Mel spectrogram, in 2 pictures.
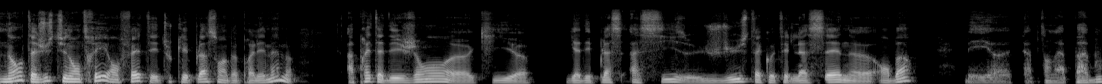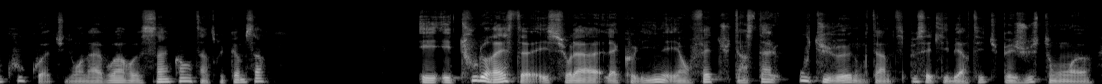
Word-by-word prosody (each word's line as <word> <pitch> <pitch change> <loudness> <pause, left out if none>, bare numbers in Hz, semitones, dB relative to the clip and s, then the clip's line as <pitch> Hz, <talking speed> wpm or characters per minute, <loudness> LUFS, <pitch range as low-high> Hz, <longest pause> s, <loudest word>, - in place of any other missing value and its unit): non, 135 +10 +6
tu 130 - +6
as - - +8
juste 160 +7 +1
une 140 - +8
entrée 165 +9 +5
en 110 - +2
fait 145 +6 +3
et 90 -3 +1
toutes 125 +5 -11
les 105 - +4
places 125 0 +2
sont 110 - 0
à 100 - 0
peu 90 -1 -3
près 90 - -3
les 95 - 0
mêmes. 165 - +1 0.5
Après 140 - 0
tu 130 - +3
as 110 - +5
des 100 +2 +3
gens 120 +5 +3
heu, 80 0 0
qui, 90 +3 -3
heu, 75 -1 -1 0.4
il 90 - -6
y - - +4
a 85 - +1
des 90 0 -2
places 105 -1 -1
assises 110 -1 -1
juste 105 +9 0
à 105 - +4
côté 100 0 -1
de 85 -1 -3
la 90 0 +3
scène 105 +1 +4
heu, 75 -2 -1
en 90 -1 -2
bas, 155 - +2 0.5
mais 85 0 -9
heu, 75 -1 -11
tu - - -12
as - - -12
tu - - -17
en - - -7
as - - -6
pas 90 - -3
beaucoup 120 - -6
quoi. 65 - -8
Tu - - -13
dois 75 0 -8
en 75 - -8
avoir 85 +3 -2
heu, 80 - -5
50, 125 - -1
un - - -4
truc - - -15
comme 105 0 -1
ça. 140 +4 -3 1.5
Et 100 +1 +2
et - - 0
tout 180 - 0
le 170 -3 +9
reste, 135 +6 +5
heu, - - +3
est - - 0
sur - - 0
la 80 -2 +3
la - - -2
colline 90 +10 -2
et 80 -5 -2
en 80 -1 -4
fait, 115 +9 -1
tu 115 - -11
t'installes 90 +6 -4 0.2
où 170 -2 +1
tu 120 -9 -1
veux. 90 +5 +3
Donc, 75 -7 -8
tu - - -5
as - - 0
un 75 - -4
petit - - -14
peu 135 - -9
cette 125 - -2
liberté, 80 +5 -3
tu 115 - -13
paies 85 -3 -2
juste 110 +9 -5
ton 75 -4 -2
heu, 70 +1 -4
100 Hz, 255 wpm, -25 LUFS, 85-125 Hz, 1.5 s, le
